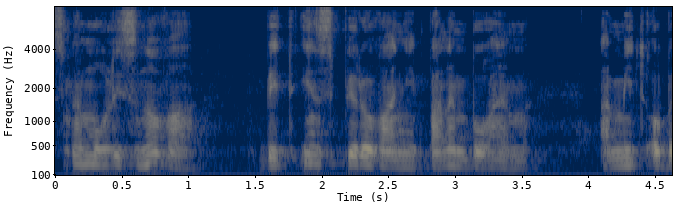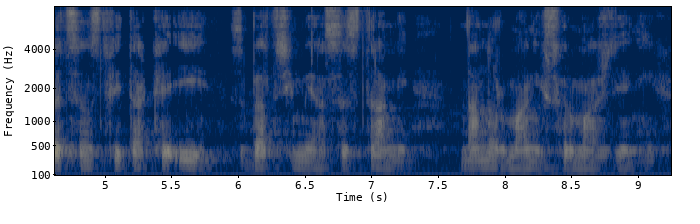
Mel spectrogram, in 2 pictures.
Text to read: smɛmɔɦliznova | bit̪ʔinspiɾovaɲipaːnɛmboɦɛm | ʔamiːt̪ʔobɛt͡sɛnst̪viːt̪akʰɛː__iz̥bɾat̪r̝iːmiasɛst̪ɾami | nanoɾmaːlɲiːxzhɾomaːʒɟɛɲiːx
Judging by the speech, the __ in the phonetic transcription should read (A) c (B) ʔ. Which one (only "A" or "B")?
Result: B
